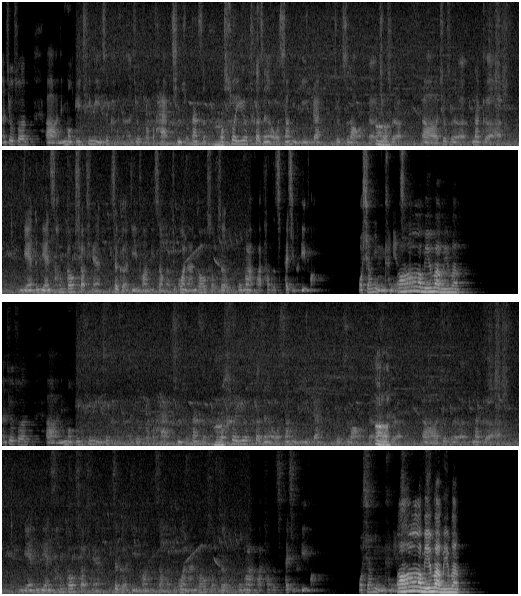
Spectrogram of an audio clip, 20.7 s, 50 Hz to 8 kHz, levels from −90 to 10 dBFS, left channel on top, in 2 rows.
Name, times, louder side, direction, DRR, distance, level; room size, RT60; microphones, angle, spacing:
voice 1, 0.0-4.1 4.4-6.4 6.7-8.0 8.4-10.0 10.4-16.6 17.5-18.6, left 3 dB, 50° left, 0.6 m, -43 dB
sound 1, 1.5-15.3, equal, 5° left, 0.4 m, -51 dB
voice 2, 7.5-7.8 18.2-19.5, right 7 dB, 80° right, 0.3 m, -28 dB
9.6 x 6.2 x 4.4 m
head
